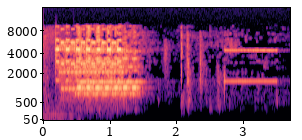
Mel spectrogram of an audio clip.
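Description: A telephone bell rings loudly in a rapid metallic trill for just over a second, followed by a few sharp clicks and then a short, steady electronic tone.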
